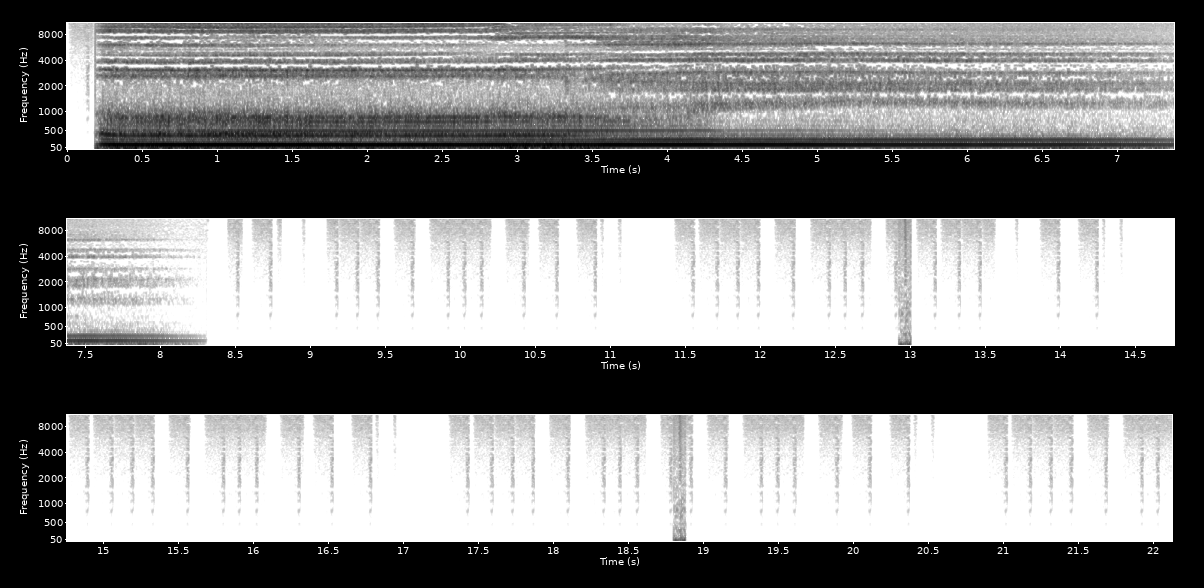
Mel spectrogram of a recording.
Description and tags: This mantra is for peace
